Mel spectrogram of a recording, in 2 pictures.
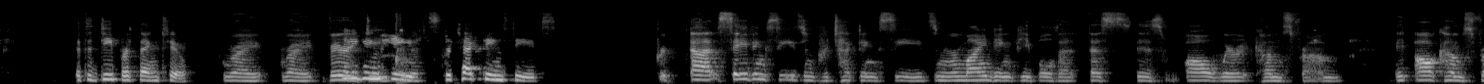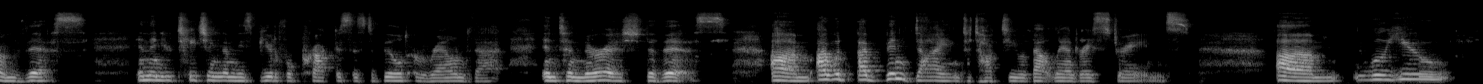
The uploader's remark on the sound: Recorded in New Braunfels, Texas via Zoom.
